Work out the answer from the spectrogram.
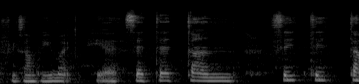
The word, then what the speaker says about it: c'était un: But when there's a U after it, for example, you might hear c'était un, as in you pronounce the T because it's followed by a vowel.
